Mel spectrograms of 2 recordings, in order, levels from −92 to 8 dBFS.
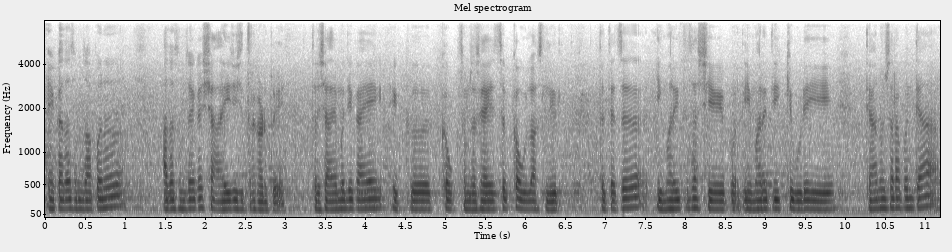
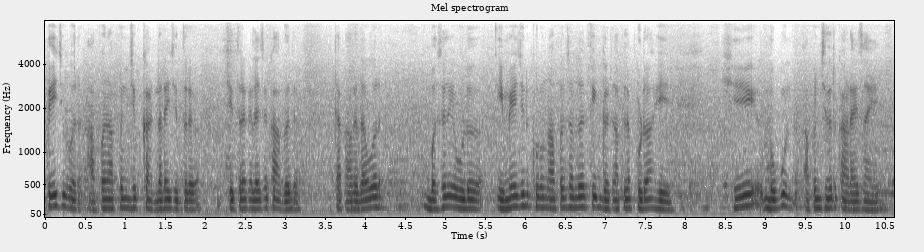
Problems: constant background noise, background conversations at intervals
